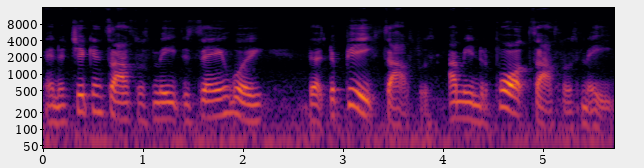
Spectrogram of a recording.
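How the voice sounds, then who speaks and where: Very deep and low, a woman's dark, mellow voice with vocal fry swings very widely in pitch at a fairly slow pace. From Miami, of Bahamian descent. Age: 80s+. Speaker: historian. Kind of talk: interview answer.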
